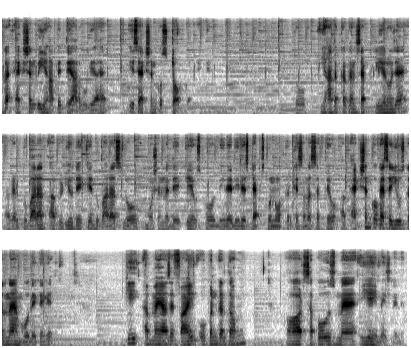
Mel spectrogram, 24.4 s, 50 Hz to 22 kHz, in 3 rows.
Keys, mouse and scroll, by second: 3.4 click, 8.2-10.1 click, 17.3 click, 23.4 click.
